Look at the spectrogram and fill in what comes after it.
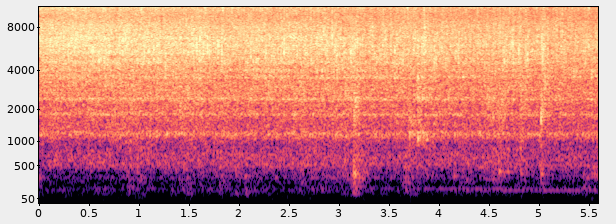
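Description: Onions, curry leaves and tomatoes frying in oil in a clay pot, a steady soft sizzle with a couple of faint ticks.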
